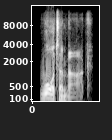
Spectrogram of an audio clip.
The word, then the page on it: watermark: British English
